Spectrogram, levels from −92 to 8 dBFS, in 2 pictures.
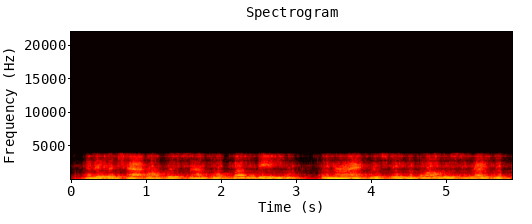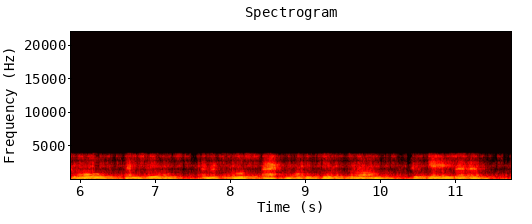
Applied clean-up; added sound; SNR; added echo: neural separator model SepFormer DNS4.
